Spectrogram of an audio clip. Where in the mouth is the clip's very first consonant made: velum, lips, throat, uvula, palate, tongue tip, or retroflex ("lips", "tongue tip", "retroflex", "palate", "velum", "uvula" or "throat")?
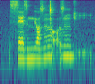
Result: tongue tip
